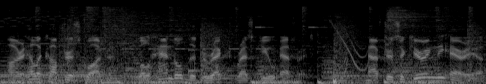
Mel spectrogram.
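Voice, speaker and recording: A man's voice: lowish voice, far from the mic, natural voice. A man acting a stern, businesslike military officer delivering a scripted mission briefing in a video game. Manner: formal, businesslike.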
